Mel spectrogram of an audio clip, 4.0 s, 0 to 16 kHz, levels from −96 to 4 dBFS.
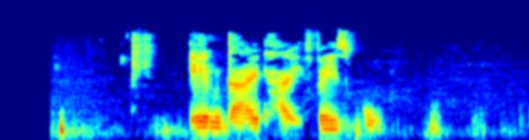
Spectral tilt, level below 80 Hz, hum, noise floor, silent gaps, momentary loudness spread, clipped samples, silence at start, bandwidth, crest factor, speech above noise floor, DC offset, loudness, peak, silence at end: -3.5 dB/octave; -62 dBFS; none; -58 dBFS; none; 24 LU; under 0.1%; 0.45 s; 8 kHz; 22 dB; 39 dB; under 0.1%; -20 LUFS; -2 dBFS; 0.7 s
